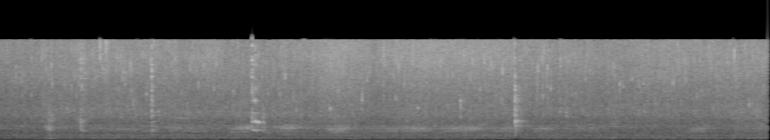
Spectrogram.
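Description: Moringa falafel fry in a pan of hot oil with a steady, close, even sizzle and faint crackles, with no talking.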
